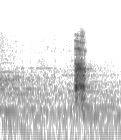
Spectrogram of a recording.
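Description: A faint, quiet film soundtrack, broken about one and a half seconds in by a single short, sharp vocal catch like a startled gasp.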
